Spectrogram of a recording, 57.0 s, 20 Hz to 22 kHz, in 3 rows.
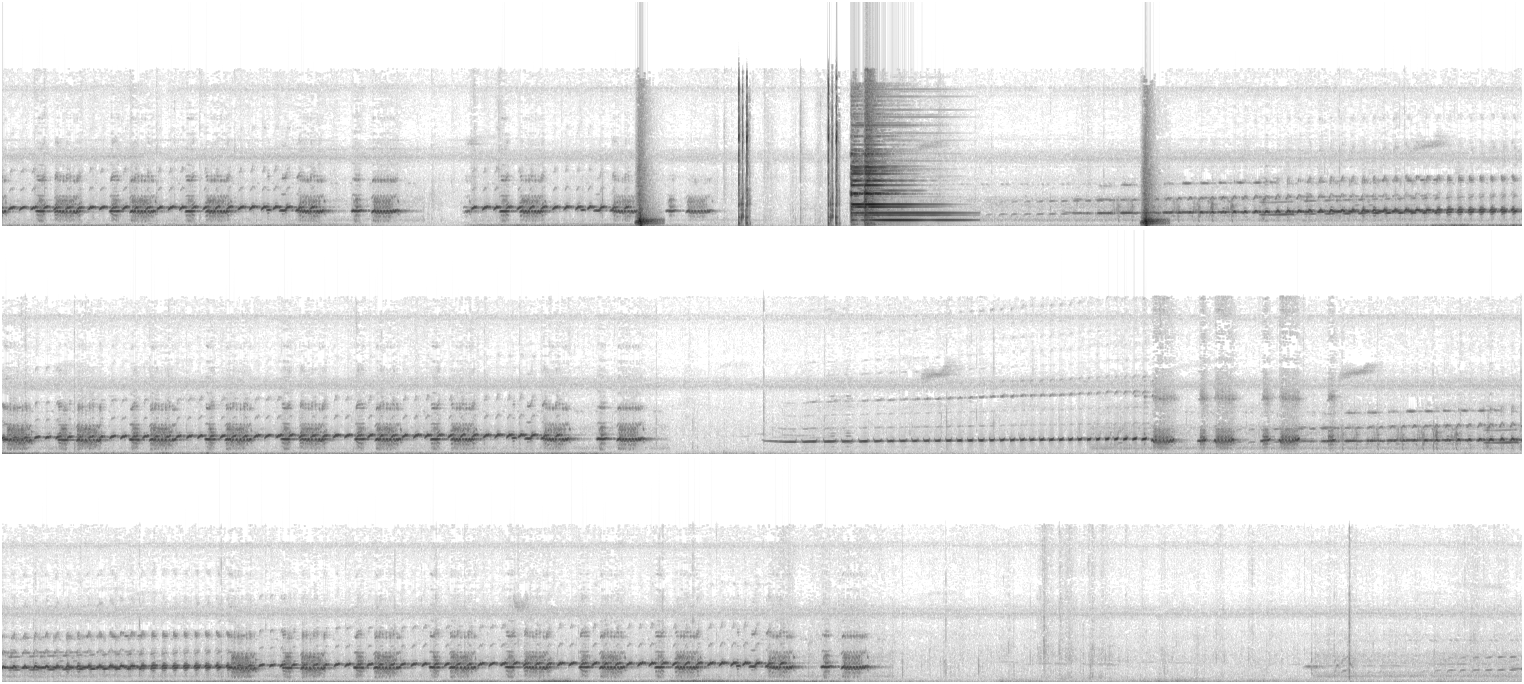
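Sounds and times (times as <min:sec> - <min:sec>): quail whistling call: 0:00.0 - 0:05.1, 0:05.8 - 0:09.4, 0:10.4 - 0:12.2, 0:13.4 - 0:27.3, 0:28.4 - 0:49.2.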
